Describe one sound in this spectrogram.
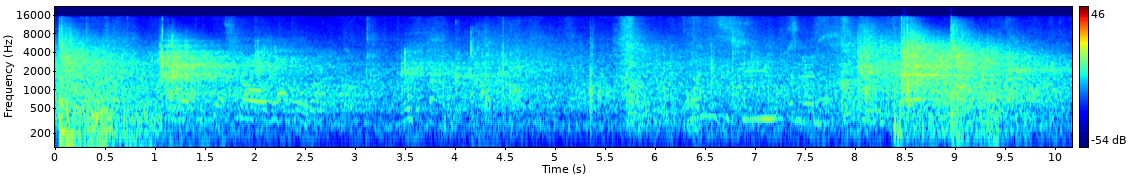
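Ice skates scrape and carve across the ice in a large echoing rink.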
